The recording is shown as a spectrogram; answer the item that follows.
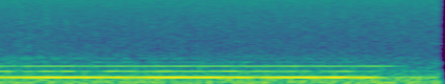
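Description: A single soft note held steady by the orchestra, one unchanging pitch that ends right at the close.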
